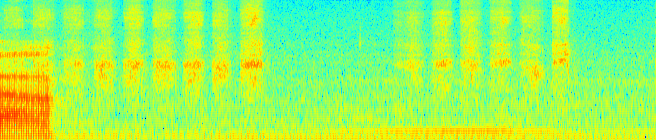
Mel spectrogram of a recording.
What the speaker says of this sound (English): smooth out that wood filler.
